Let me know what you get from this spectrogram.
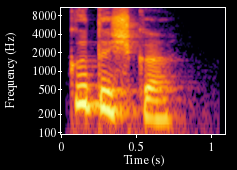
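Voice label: "кытыськӧ", Komi-Zyrian, female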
